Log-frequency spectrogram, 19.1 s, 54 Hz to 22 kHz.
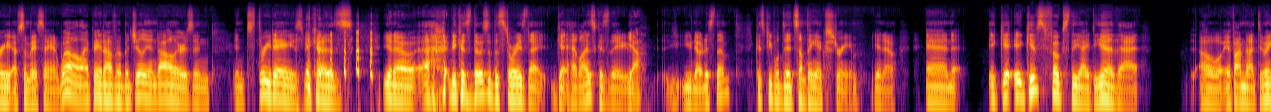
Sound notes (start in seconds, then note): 4.4 laughs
